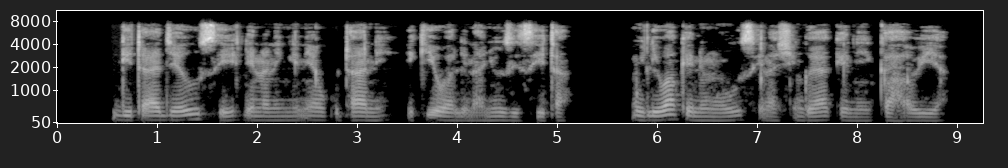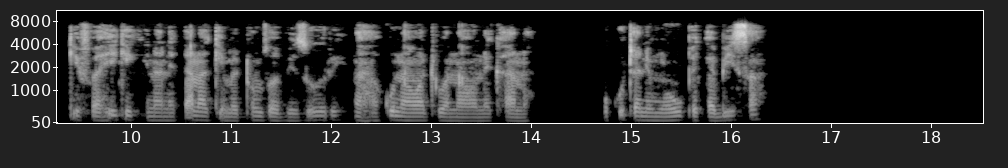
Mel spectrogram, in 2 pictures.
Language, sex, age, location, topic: Swahili, male, 25-35, Mombasa, government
